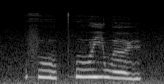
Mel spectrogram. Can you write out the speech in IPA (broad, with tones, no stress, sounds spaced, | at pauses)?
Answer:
f uː˨˩ pʰ uː˧ j w ɵ˨˩ ɥ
